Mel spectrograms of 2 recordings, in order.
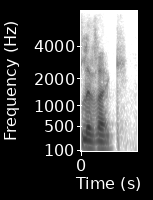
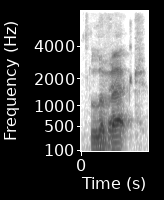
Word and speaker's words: Levesque: It's pronounced Levesque. Levesque.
